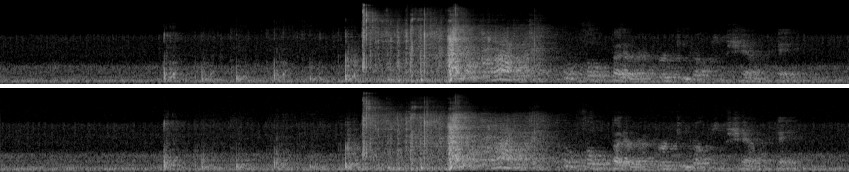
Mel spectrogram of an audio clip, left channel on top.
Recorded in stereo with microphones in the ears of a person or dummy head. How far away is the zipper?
About 1.5 m.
